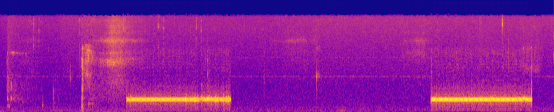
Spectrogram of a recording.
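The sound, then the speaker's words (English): An outgoing phone call ringing: two long, steady electronic ring tones, each about two seconds, separated by a few seconds of quiet line hiss, loud as if through the handset. “Okay, well, it's ringing right now.”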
